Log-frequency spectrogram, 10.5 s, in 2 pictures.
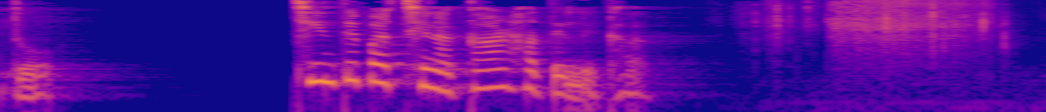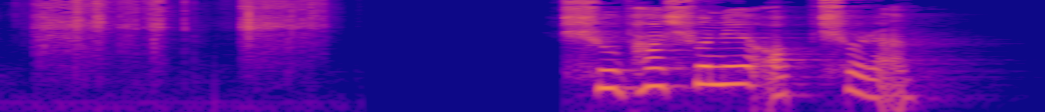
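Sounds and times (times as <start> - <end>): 
speech: 0.0 - 0.4, 1.5 - 3.3, 8.2 - 9.9
paper letter crinkling and rustling: 3.6 - 7.0.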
